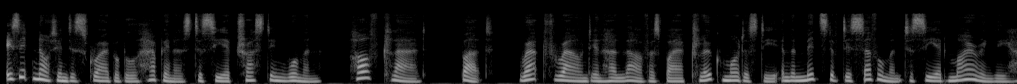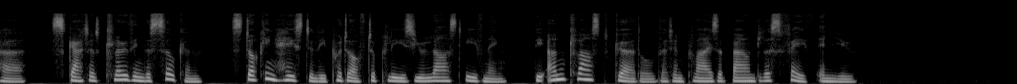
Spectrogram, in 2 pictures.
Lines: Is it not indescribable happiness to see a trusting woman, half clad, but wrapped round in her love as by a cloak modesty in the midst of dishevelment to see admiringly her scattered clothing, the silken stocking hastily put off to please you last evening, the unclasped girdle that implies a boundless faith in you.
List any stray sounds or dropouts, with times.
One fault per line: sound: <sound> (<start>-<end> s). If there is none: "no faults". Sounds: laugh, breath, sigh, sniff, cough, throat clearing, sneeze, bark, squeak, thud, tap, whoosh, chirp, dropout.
no faults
